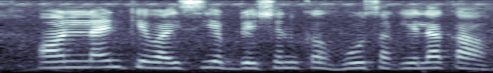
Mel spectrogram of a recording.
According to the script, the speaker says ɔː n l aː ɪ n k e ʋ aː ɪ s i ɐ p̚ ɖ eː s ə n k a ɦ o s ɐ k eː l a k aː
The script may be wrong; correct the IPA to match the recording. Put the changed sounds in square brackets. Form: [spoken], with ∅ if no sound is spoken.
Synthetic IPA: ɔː n l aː ɪ n k e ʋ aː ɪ s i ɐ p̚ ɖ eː [ʃ] ə n k a ɦ o s ɐ k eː l a k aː

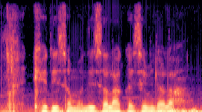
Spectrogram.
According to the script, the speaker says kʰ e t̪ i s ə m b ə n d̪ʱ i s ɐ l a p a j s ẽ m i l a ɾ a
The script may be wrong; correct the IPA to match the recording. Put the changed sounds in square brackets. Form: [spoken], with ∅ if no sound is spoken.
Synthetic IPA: kʰ e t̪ i s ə m b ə n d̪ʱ i s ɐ l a [k] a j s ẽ m i l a [l] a

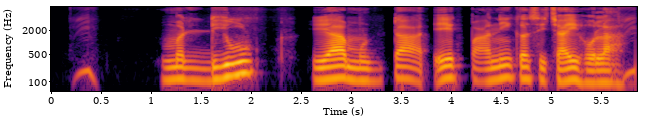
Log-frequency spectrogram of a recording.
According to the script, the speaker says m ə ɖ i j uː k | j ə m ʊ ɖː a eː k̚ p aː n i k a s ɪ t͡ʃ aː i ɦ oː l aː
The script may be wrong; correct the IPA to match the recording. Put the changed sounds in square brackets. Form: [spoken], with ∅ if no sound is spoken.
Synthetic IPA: m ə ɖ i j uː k | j [a] m ʊ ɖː a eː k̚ p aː n i k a s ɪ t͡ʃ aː i ɦ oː l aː

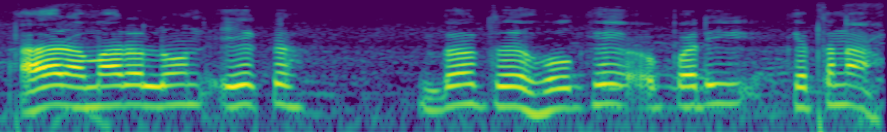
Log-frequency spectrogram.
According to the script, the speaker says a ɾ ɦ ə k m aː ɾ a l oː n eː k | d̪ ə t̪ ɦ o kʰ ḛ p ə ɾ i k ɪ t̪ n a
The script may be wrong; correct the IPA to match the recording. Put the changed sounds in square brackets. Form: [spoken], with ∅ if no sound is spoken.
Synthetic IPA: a ɾ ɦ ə [∅] m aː ɾ a l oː n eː k | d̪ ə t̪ ɦ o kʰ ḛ p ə ɾ i k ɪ t̪ n a

